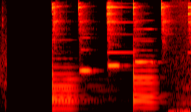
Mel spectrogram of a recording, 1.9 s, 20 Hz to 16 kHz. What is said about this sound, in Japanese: はい、びっくりさせてしまってごめんなさい。これは震度4以上の地震が来た時に携帯から流れるアラームです。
